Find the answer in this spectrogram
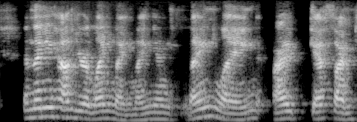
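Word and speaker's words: ylang-ylang: And then you have your lang lang.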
